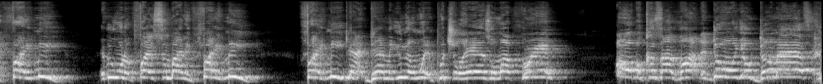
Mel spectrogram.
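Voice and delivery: high, loud tirade; hammed-up furious inmate; acted angry challenge. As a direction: pick a fight at the top of your range. Acted shouting match.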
